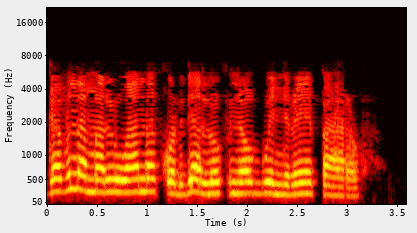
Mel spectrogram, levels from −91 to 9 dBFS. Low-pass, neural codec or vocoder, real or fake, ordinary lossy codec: 7.2 kHz; codec, 16 kHz, 4.8 kbps, FACodec; fake; AAC, 24 kbps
